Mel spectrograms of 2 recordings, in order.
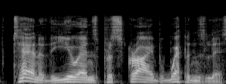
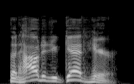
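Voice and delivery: near-shout, higher and louder; almost a shout; 8 semitones higher, 4 dB louder than usual. A narrator's reading. Rick presses the alien for answers, near-shouting. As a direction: push it nearly to a shout. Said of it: "It was almost a shout".

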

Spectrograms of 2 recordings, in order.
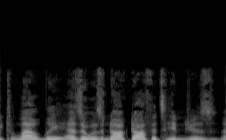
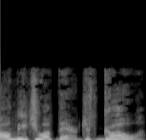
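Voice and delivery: urgent shout; 6 semitones higher, 4 dB louder than usual. Acted. Shouting back while running.

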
